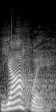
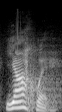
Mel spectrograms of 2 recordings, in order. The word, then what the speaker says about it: Yahweh: Over time, we've added vowel pointings, A and E, to get Yahweh. Yahweh.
